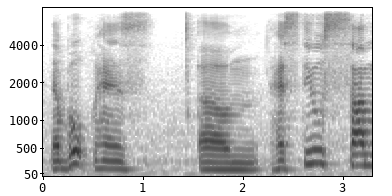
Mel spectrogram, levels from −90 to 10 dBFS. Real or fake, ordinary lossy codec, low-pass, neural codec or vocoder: real; none; 7.2 kHz; none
